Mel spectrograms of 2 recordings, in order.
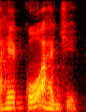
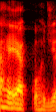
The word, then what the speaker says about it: recorde: Como, por exemplo, em vez de falar recorde, a rapaziada fala recorde. Aí isso é uma silabada.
